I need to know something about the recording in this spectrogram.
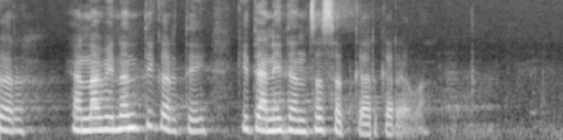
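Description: A woman speaks into a microphone in an echoing hall.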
